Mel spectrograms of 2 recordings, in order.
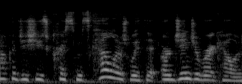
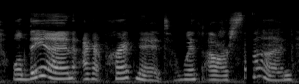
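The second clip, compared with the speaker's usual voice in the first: usual speaking voice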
